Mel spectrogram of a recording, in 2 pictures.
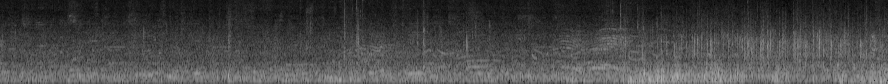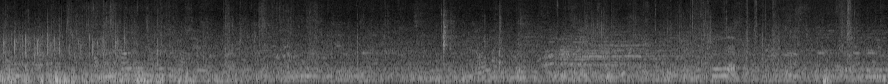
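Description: A crowd murmurs outdoors at a distance.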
